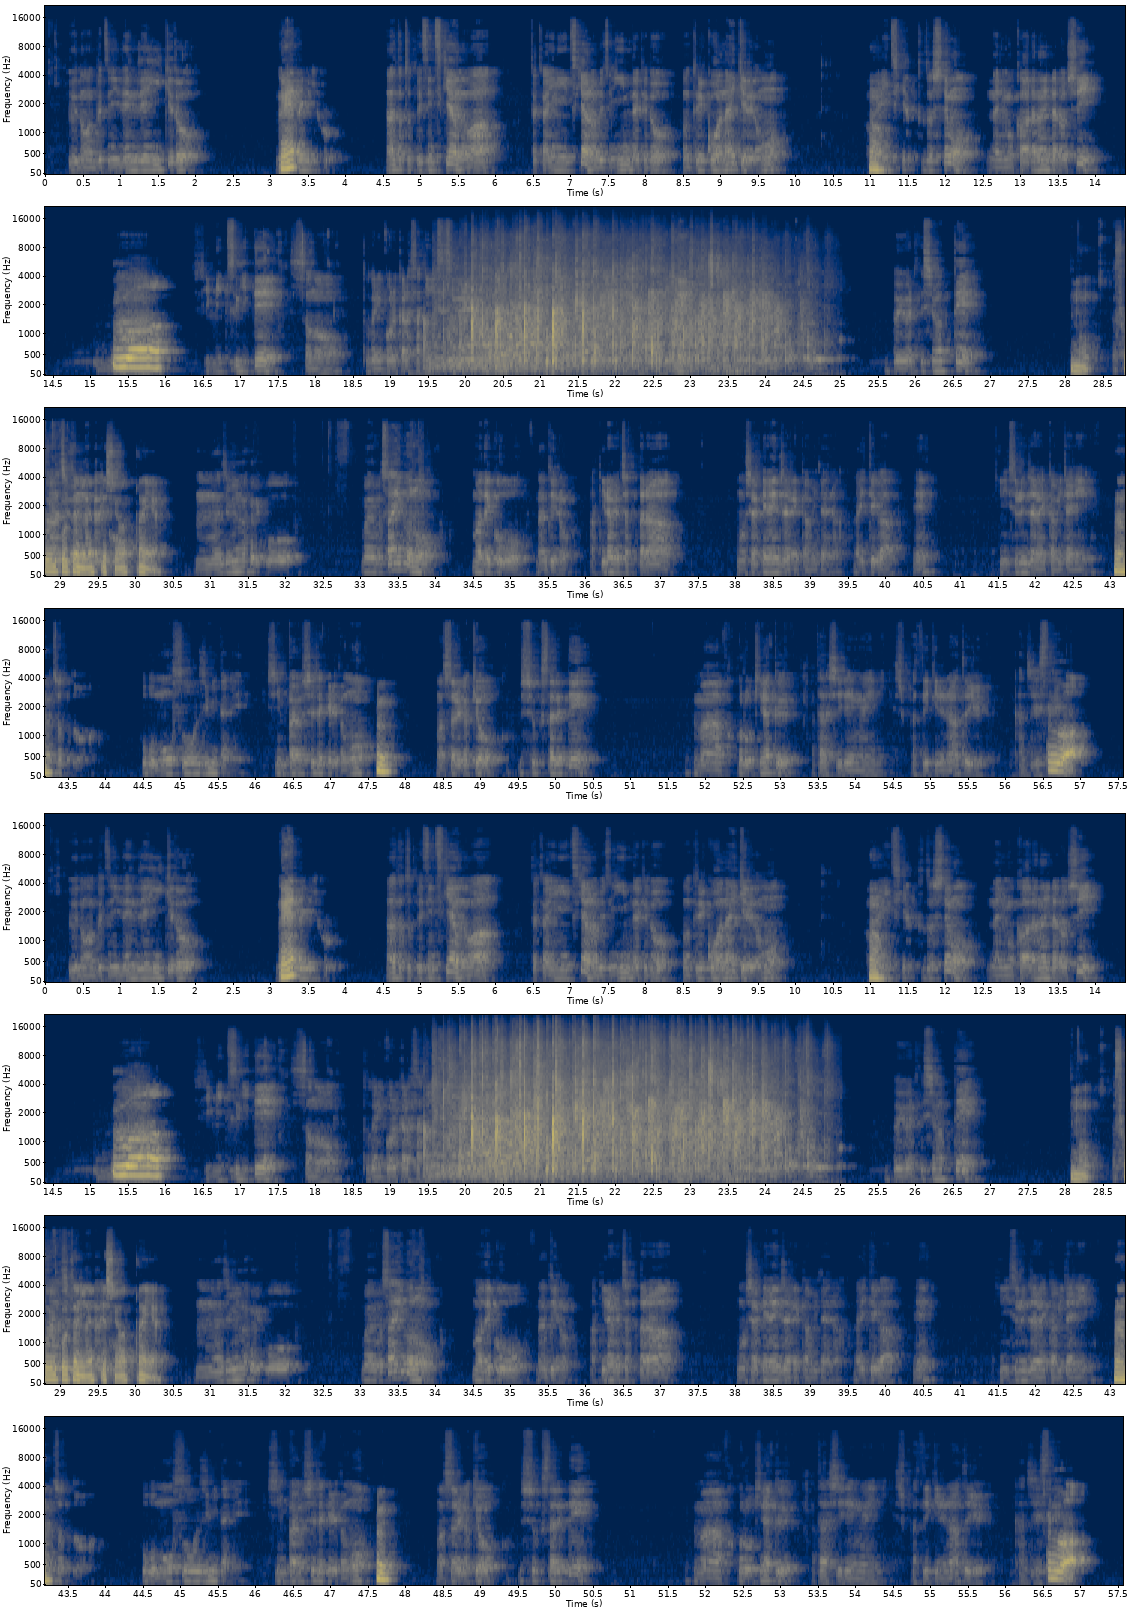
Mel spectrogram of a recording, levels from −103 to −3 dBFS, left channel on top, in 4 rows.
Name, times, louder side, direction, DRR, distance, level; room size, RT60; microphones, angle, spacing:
voice 1, 0.3-2.0 3.1-3.6 4.5-5.9 6.5-9.8 11.1-14.0 15.3-15.8 16.4-18.3 18.7-20.2 21.6-23.7 25.7-26.8 28.6-29.9 30.8-32.1 33.0-34.0 34.5-35.8 36.1-37.1 38.0-40.1 40.4-40.6 41.5-42.7 43.2-43.7 44.5-45.8 46.2-47.5 48.4-49.2 49.5-50.4 51.8-53.1 53.5-55.7 56.1-56.7, left 1 dB, 40° left, 2 dB, 4.9 m, -52 dB
voice 2, 15.2-16.0 28.1-28.3 28.6-30.3 43.0-43.3 47.6-47.8 56.5-56.9, equal, 20° right, 7 dB, 1.2 m, -33 dB
Applause, 19.4-25.0, right 5 dB, 50° right, 1.6 m, -38 dB
22.0 x 11.0 x 4.7 m, 0.38 s
head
